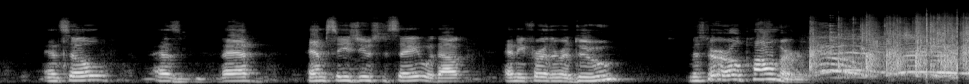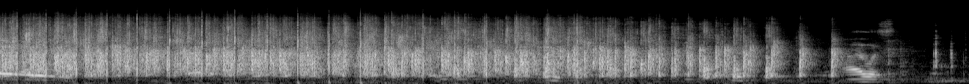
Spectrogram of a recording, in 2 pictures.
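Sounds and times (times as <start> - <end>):
speech: 0.4 - 6.3, 6.9 - 8.3
whoop: 8.1 - 10.5
audience applause: 8.1 - 18.3.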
